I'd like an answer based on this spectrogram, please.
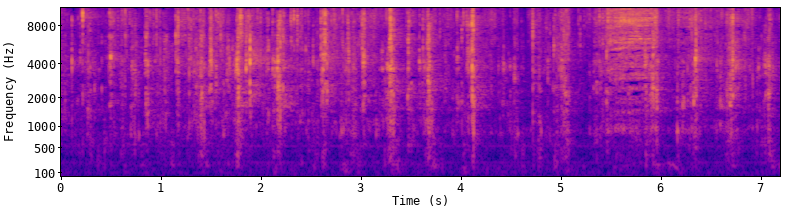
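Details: Pit Bulls eating a raw-fed BARF meal of raw beef shank with cow liver, green tripe and duck wings, recorded close up as ASMR: dense, irregular wet crunching and tearing clicks, several per second, with moist smacking between bites.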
